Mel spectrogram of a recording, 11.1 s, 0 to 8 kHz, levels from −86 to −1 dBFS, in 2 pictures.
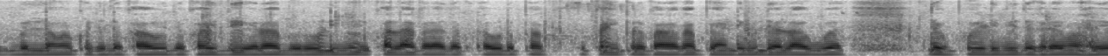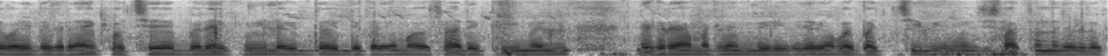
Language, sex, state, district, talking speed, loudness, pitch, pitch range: Hindi, male, Chhattisgarh, Bilaspur, 290 wpm, -18 LUFS, 105 Hz, 105-110 Hz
